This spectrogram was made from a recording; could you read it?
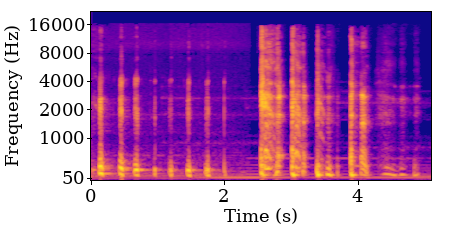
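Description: A person coughs repeatedly at close range, starting with a quick rhythmic series of short, throaty hacks and building into several harsher, louder coughing bursts near the end.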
